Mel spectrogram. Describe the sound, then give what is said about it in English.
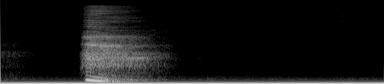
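A voice imitates a groan with a single breathy, sighing exhalation lasting about a second, low and falling away. Silence follows. “Groaning sounds like this.”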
